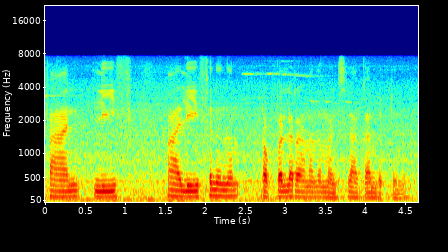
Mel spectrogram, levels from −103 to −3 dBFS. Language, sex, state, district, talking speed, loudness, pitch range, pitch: Malayalam, male, Kerala, Thiruvananthapuram, 115 wpm, -17 LUFS, 95-115 Hz, 110 Hz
